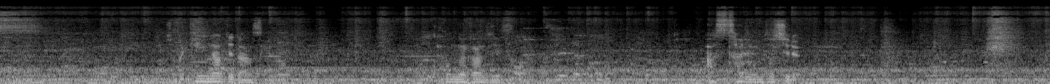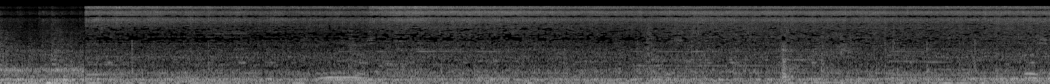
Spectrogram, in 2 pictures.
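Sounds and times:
beef sizzling on a grill: 11.4s - 21.0s.

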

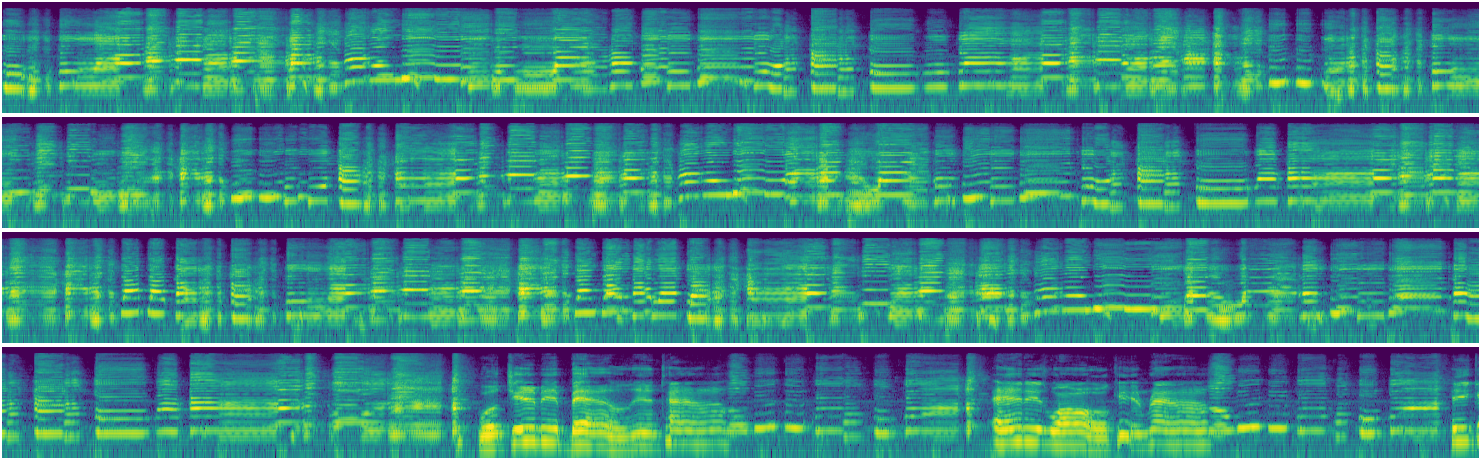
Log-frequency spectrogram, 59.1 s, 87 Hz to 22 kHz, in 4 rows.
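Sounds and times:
blues harmonica playing: 0.0s - 59.0s.

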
